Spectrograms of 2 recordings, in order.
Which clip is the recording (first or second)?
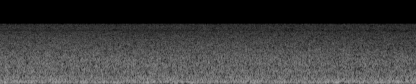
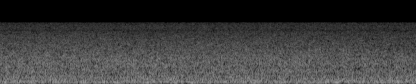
first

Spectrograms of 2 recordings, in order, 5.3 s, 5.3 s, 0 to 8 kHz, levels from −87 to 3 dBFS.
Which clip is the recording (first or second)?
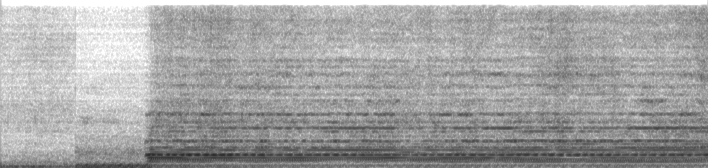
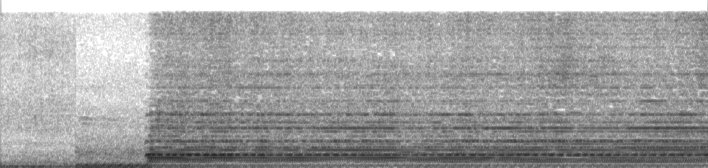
second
